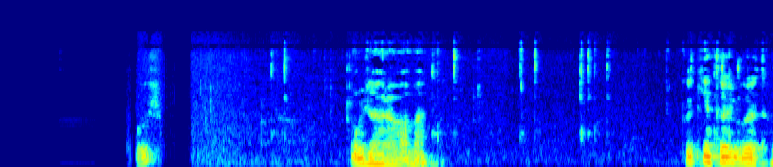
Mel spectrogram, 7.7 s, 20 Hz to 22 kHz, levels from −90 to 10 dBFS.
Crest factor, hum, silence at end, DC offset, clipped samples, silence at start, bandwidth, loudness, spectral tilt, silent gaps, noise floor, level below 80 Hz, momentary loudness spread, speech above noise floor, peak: 24 dB; none; 0 s; under 0.1%; under 0.1%; 1.35 s; 9.6 kHz; -27 LUFS; -6 dB/octave; none; -66 dBFS; -40 dBFS; 25 LU; 41 dB; -6 dBFS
